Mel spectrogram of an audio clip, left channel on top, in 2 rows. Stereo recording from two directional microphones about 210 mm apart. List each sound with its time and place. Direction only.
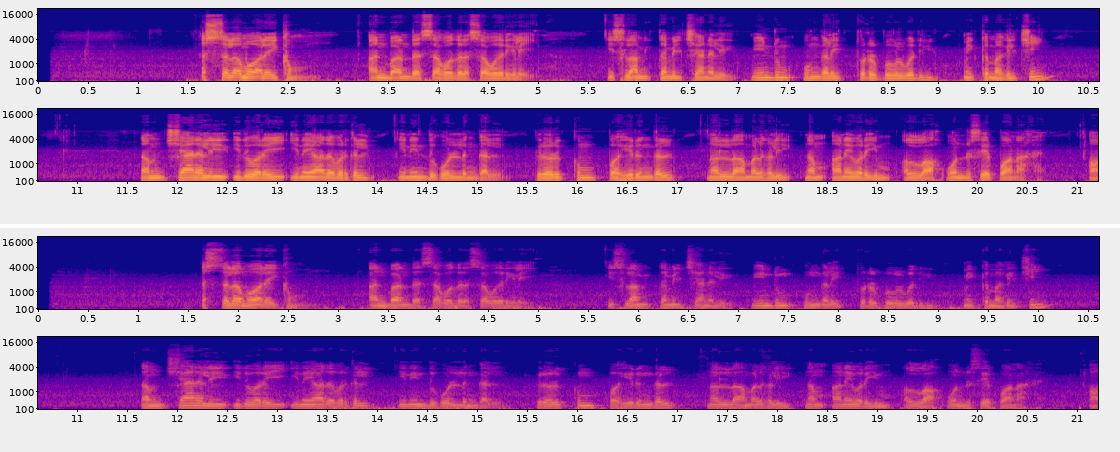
1.6 s speech: 35° left (ahead or behind)
11.6 s speech: 35° left (ahead or behind)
